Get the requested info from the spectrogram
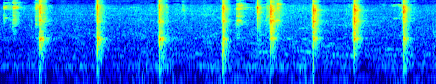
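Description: Hand hammer striking a red-hot steel file blank on a steel anvil block in a steady rhythm, about two blows a second, each a sharp metallic ring.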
